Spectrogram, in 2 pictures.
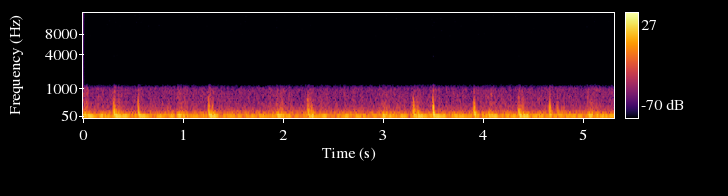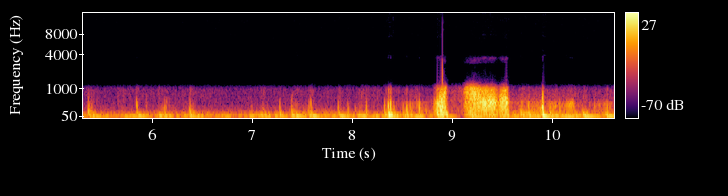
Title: Heartbeat auscultation stethoscope heart sounds with phonendoscope CS-417 + electornic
